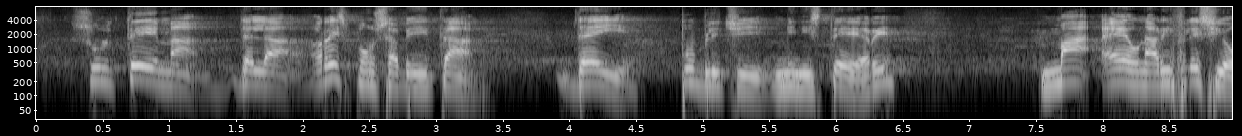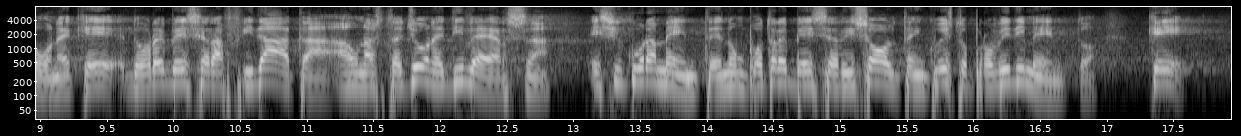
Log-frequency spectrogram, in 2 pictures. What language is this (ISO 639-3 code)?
ita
